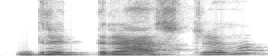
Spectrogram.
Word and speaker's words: धृतराष्ट्र: धार्तराष्ट्रः पुनः वदतु धार्तराष्ट्रः धृतराष्ट्रः अत्र धृतराष्ट्र इति प्रातिपदिकम् अत्र धृत् इति न करणीयं धृत् इति हलन्तं नास्ति किल धृतराष्ट्र इत्येव पठितव्यं संस्कृते धृतराष्ट्र सम्यक् धृतराष्ट्रस्य अपत्यं पुमान् कौरवः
